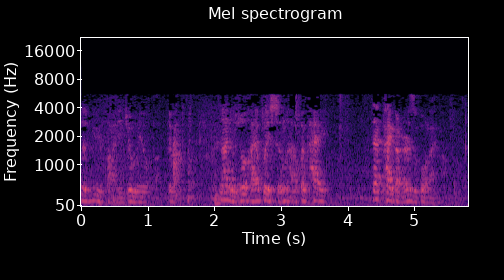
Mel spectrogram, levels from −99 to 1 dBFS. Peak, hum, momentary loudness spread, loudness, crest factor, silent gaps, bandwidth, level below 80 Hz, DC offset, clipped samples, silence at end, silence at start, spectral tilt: -24 dBFS; none; 15 LU; -43 LUFS; 20 dB; none; 5.6 kHz; -68 dBFS; under 0.1%; under 0.1%; 0 s; 0 s; -3.5 dB/octave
